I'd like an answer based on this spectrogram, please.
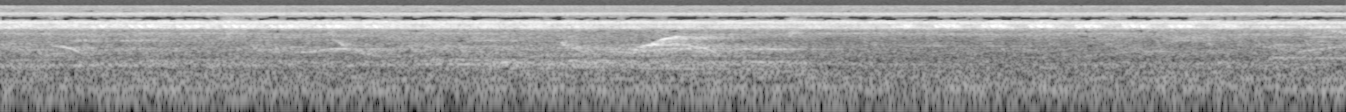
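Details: Unvarying high-pitched cicada drone sounds throughout, with a few faint bird chirps and short rising whistles scattered over the steady buzz.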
